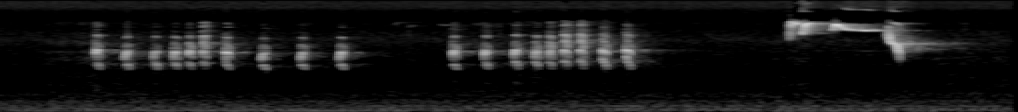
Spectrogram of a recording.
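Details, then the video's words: Song thrush in spring song on Monte Baldo, Trentino: two bursts of quick, repeated chirping notes, then a high, thin whistle sliding downward, over a low background rumble. "IL BELLISSIMO CANTO di PRIMAVERA del TORDO BOTTACCIO"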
